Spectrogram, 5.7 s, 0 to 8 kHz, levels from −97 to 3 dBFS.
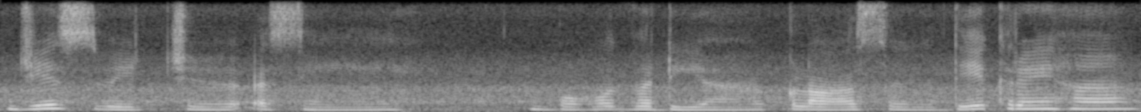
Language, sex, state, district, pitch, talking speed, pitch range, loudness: Punjabi, female, Punjab, Kapurthala, 210 Hz, 95 wpm, 200-240 Hz, -20 LUFS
